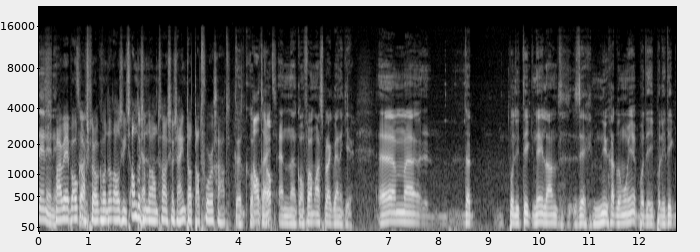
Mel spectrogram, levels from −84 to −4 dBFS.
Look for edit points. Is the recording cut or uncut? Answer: uncut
